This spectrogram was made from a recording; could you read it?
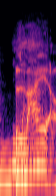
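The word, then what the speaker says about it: Bligh: So, und wir erinnern uns an die letzte Folge, als ich über den Kapitän der Bounty gesprochen habe, den ich Bleach genannt habe, der wird aber Blei ausgesprochen.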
